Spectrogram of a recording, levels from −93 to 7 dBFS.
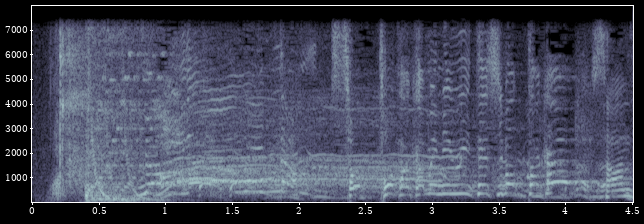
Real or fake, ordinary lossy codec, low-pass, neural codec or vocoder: real; none; 7.2 kHz; none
